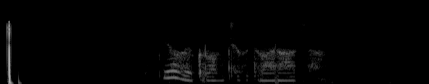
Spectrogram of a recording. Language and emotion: Russian, sad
